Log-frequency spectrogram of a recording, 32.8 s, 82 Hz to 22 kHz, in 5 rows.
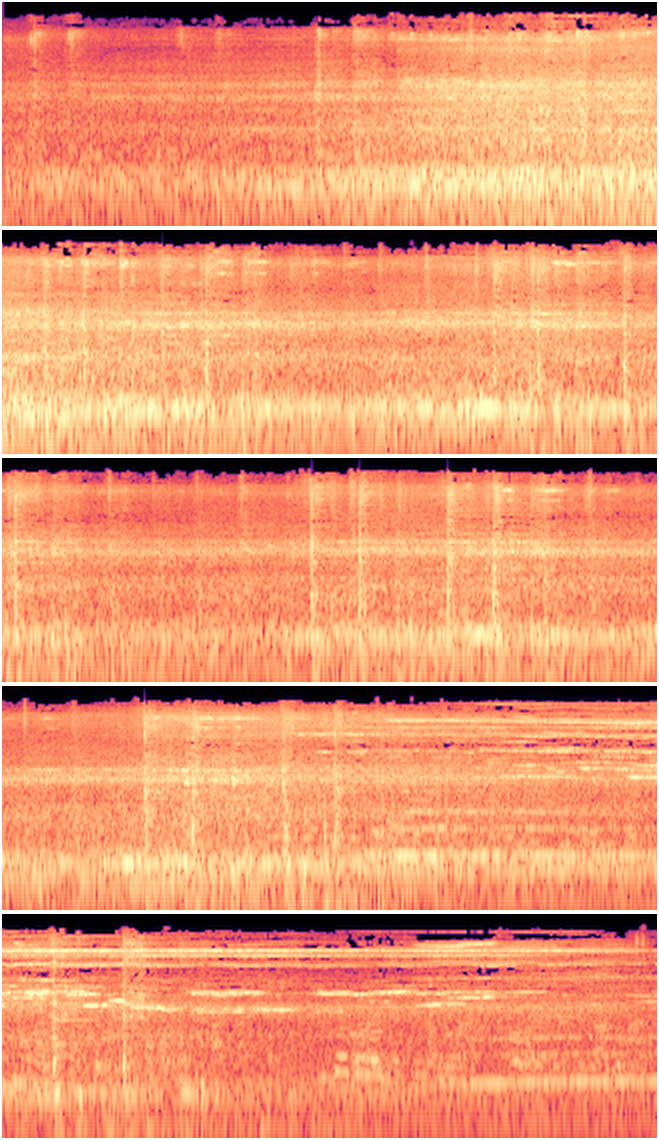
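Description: A MÁV class V43 electric locomotive and its InterCity coaches rolling past an arriving train's platform. A steady rumble of wheels on rail carries repeated clicks over the rail joints, growing louder a few seconds in as the locomotive draws level. In the last several seconds thin high squeals come in as the train slows to stop.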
